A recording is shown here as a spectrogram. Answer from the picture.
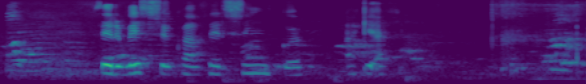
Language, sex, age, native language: Icelandic, female, 10, Icelandic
